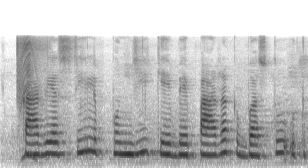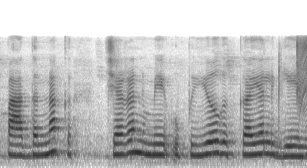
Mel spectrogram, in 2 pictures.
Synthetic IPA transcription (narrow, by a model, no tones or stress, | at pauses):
kaːɾjəsiːlpʊnd͡ʒikebeːpaːɾəkbəst̪uʔʊ̰t̪paːd̪nək | t͡ʃəɾənmẽʔʊpjoːɡkəjəlɡeːl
